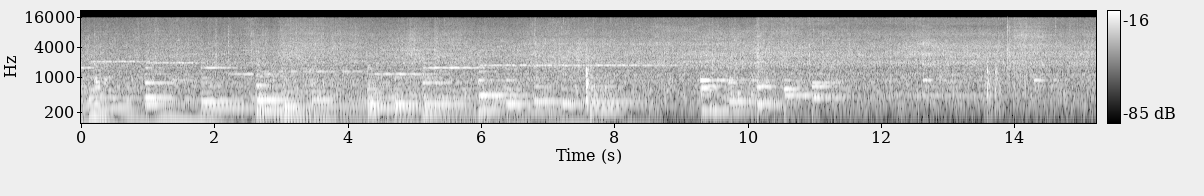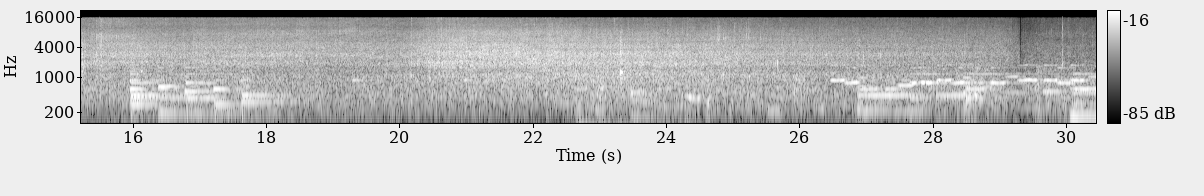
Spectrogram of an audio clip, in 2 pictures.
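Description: Sukiyaki cooking in a shallow pan, a steady sizzling hiss that grows a little stronger after about 20 seconds, with slow melodic background music over it.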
